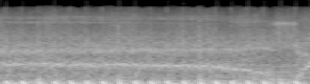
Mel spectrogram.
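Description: Blackened melodic death metal played loud: rapid, even kick-drum beats under a long held melody line that fades out near the end, with no vocals.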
